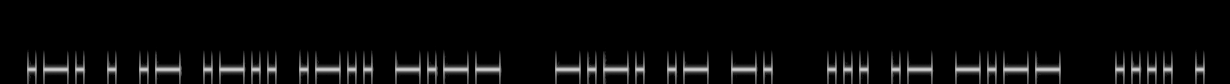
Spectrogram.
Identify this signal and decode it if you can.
Morse code, heard as a keyed tone, about 15 wpm, 700 Hz. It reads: REALLY CAN SAY HE
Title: A Sound Of Thunder 15wpm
